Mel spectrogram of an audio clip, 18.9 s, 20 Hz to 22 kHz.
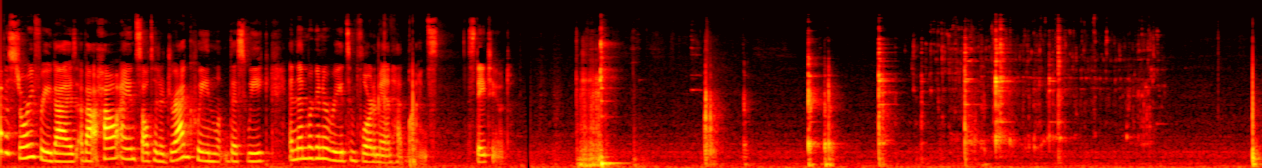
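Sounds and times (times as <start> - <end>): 
speech: 0.0 - 7.7, 8.6 - 9.1
glass clinking: 8.7 - 9.6, 10.3 - 10.8, 13.2 - 17.5
drips: 13.4 - 17.6
wine glugging into a glass: 13.6 - 17.6.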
